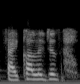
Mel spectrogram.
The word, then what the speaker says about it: psychologist: like say the word psychologist, why is the P there, the silent letter, please? – Yeah.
